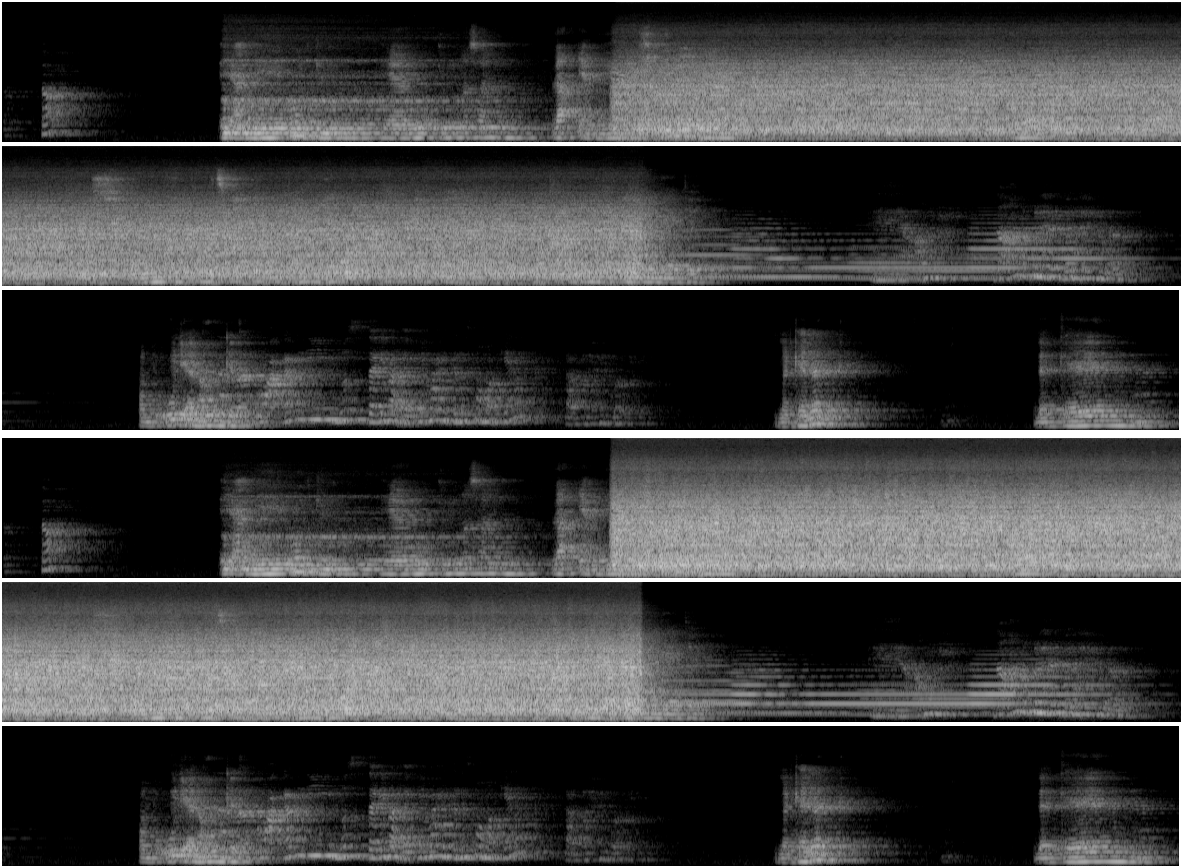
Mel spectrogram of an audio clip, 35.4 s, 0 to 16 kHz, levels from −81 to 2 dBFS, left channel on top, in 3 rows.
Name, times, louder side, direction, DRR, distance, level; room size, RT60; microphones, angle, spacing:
sound 1, 2.2-5.5, left 3 dB, 90° left, 0.5 m, -32 dB
voice 1, 2.2-3.4 3.8-5.2 5.5-7.4 10.1-10.4 12.4-15.2 15.6-16.6 17.1-18.7 24.9-25.9 31.3-31.8 33.9-35.0, equal, 30° left, -2 dB, 1.3 m, -31 dB
sound 2, 5.8-23.4, right 2 dB, 10° left, 1.5 m, -40 dB
sound 3, 6.1-18.2, right 6 dB, 80° right, 0.4 m, -19 dB
voice 2, 20.4-21.3 21.7-23.0 25.3-28.8 29.2-29.9 34.7-35.1, right 1 dB, 5° right, -4 dB, 0.9 m, -39 dB
7.1 x 3.8 x 5.7 m, 1.3 s
head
